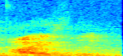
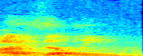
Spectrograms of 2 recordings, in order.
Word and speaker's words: Iseli: It's Iseli. Not Isel. Not Iseli. Iseli. 2 syllables.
